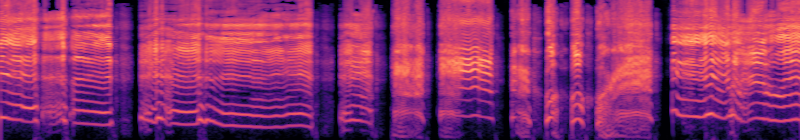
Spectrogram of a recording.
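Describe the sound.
A voice imitates the shrieks of a litter of baby chimplings: a run of strained, wavering squeals and whiny cries rising and falling in pitch, broken by short gaps and some grunting catches.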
